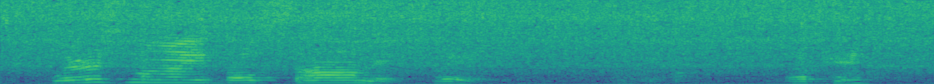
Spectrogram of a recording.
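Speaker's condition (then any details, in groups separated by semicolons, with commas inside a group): No condition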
